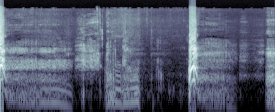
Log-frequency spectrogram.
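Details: Pet Rottweiler bitch acting tough to impress her owner: a deep rumbling growl for over a second, short growling bursts, a pause, then one loud bark and a rising snarl at the end.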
